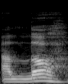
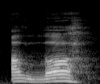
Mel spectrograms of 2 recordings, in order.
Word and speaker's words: الله: مثلا میگیم الله، وقتی که الله میگیم آخر الله حرف ها است، باید او رو درست تلفظ کنیم. الله، اکثریت افغان ها رو میدیم که میگه که الله، الله رو نامش در الف لام الف لا استاد میکنه که اشتباه است.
